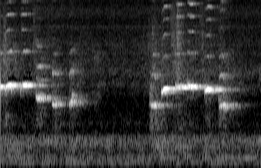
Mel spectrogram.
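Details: A wild cockatiel (Nymphicus hollandicus) gives two bursts of clear whistled notes, each stepping down in pitch over about a second, with a pause between them.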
